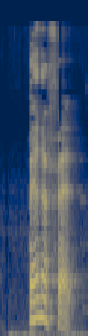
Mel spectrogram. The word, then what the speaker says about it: benefit: syllable eka eka economic benefit benefit three syllables here our emphasis on the first syllable that add sound benefit benefit that second syllable that's where you'll find your schwa no no Benna Benna benefit individual individual five syllables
